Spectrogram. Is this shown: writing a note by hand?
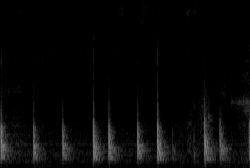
yes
